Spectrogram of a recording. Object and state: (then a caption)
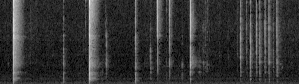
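Small plastic bottle tapped and scratched with fingernails. Fingernails tap and scratch the label and cap of a small hollow green plastic shot bottle with its cap on, held up in both hands. Sharp, bright clicks ring out at an uneven pace, with two louder snaps early on. A quick cluster of lighter taps follows near the end, each dying away almost instantly.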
